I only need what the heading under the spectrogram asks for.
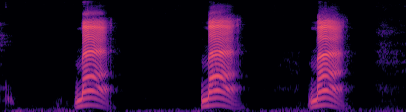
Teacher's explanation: tipis tapi dalam keadaan agak tersenyum nama sifatnya istigfal dan infitah istigfal pangkal lidah terhampar tidak naik infitah Aula mulut terbuka dua sifat tadi akan lebih tertunaikan kalau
